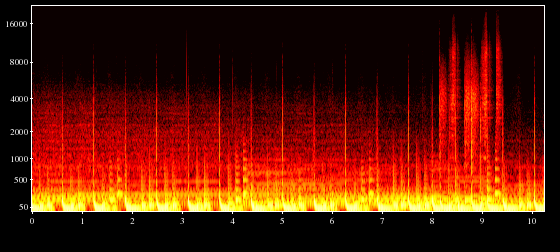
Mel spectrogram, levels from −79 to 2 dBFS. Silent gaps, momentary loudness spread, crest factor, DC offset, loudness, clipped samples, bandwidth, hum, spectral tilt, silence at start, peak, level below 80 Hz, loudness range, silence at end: none; 3 LU; 10 dB; under 0.1%; -16 LUFS; under 0.1%; 6.8 kHz; none; -8 dB/octave; 0 s; 0 dBFS; -12 dBFS; 1 LU; 0 s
